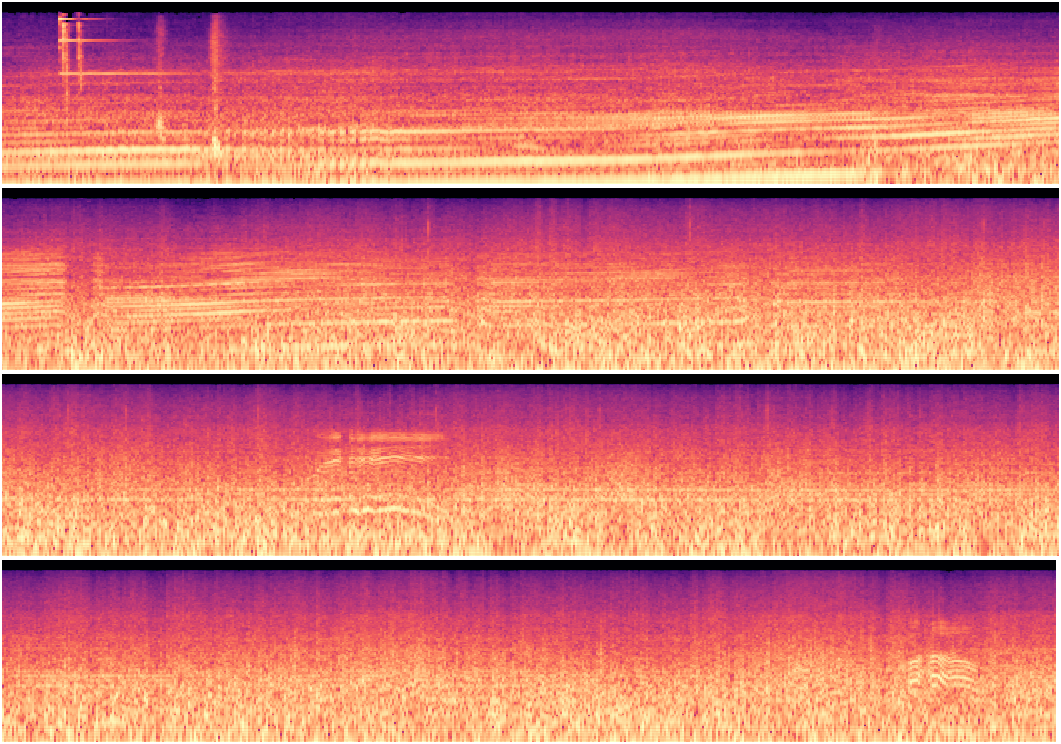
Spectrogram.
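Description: Motorcycle engine accelerating away, its pitch climbing for the first several seconds and again a little later, then running steadily at cruising speed. Heavy wind noise on the microphone builds up and covers much of the engine in the second half.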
